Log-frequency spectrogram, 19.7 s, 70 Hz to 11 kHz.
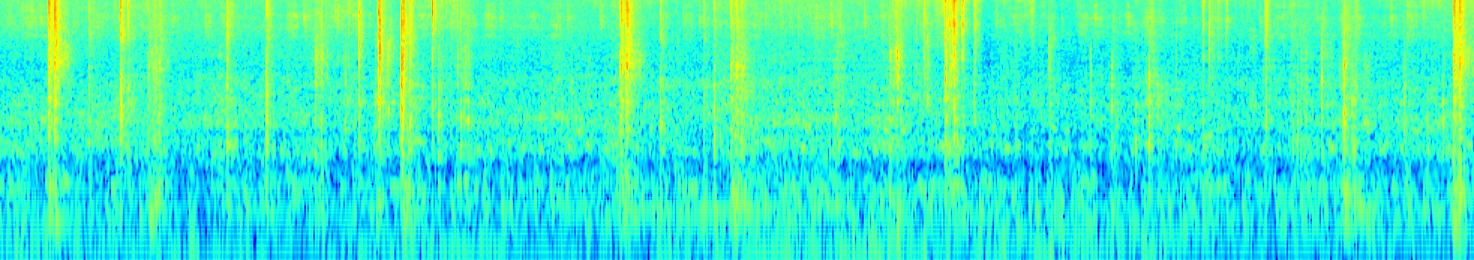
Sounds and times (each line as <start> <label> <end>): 0.0 skateboarders 19.6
